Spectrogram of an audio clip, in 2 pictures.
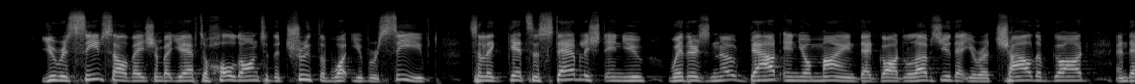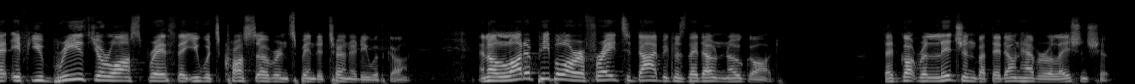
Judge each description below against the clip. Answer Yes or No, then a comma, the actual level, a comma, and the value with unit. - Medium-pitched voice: Yes, medium, 175 Hz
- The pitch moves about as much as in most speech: Yes, average, 3.4 semitones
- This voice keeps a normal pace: No, fast, 210 wpm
